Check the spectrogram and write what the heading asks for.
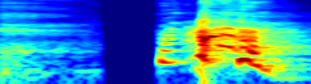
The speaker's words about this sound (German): Ich muss ganz kurz niesen, warte.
